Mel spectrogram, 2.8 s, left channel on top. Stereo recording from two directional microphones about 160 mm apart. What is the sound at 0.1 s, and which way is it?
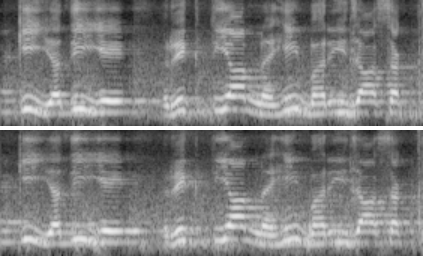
A woman's voice, 30° left (ahead or behind).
